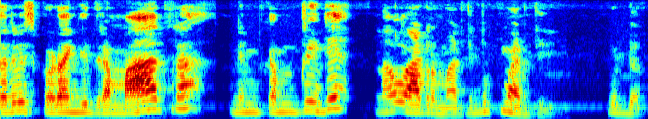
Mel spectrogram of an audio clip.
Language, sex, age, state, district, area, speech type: Kannada, male, 45-60, Karnataka, Bangalore Rural, rural, spontaneous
